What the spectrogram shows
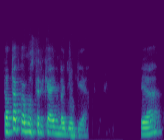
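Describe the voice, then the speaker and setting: A man's voice: on the high side, expressive, moderate pace, warm tone. A man, a pastor giving a conversational webinar talk, telling anecdotes in a chatty way with slang and English words mixed in. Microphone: webinar video call. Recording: dull lo-fi webinar audio.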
